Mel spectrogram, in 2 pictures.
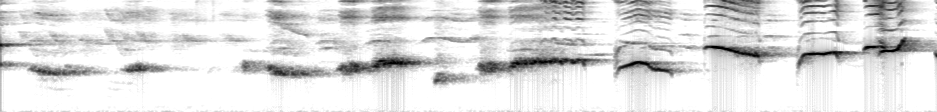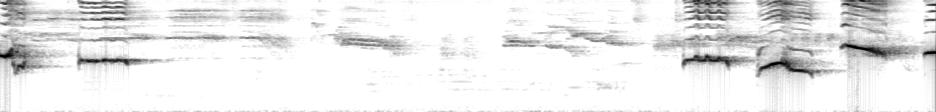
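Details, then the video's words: Oriental magpie-robin female, played to encourage lazy males to sing: a long varied sequence of whistled, slurred notes and chirps, loud and fairly continuous, pausing briefly before a final bright burst. "SUARA KACER,POCI BETINA,terapi untuk memancing burung jantan yang males bunyi"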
